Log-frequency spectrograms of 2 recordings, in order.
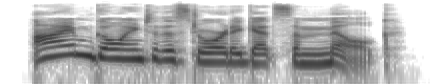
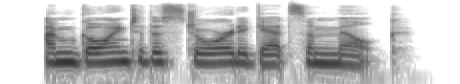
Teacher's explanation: Notice how to becomes tu or disappears completely. The stressed words are going, store, get, milk. Everything else becomes soft and fast.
